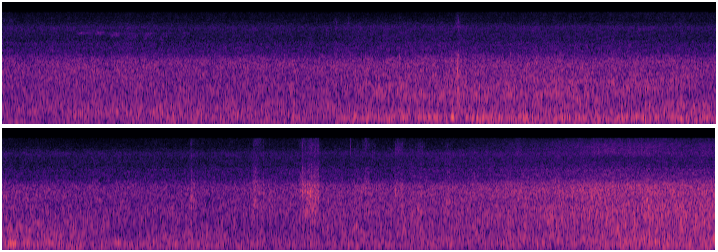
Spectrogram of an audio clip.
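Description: Flowing water rushing steadily and loudly nearby, a continuous broad hiss like a stream or small waterfall, with no talk over it.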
